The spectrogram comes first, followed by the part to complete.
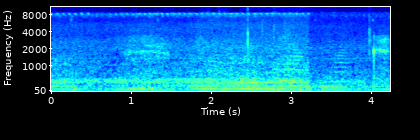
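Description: Honey bees buzzing faintly around the hive boxes, the hum swelling a little in the middle and falling away near the end.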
